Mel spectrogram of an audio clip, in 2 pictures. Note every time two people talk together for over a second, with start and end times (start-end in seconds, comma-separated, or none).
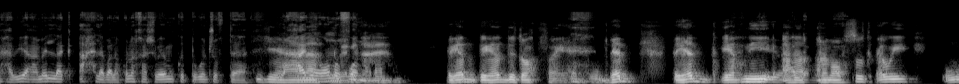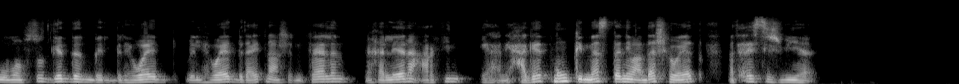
2.6-3.8, 7.3-8.5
